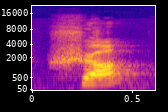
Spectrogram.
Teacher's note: जब इस श को बोले तब हम अपनी जीभ को पलट लें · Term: मूर्धन्य श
